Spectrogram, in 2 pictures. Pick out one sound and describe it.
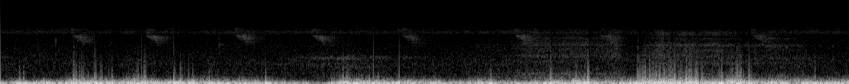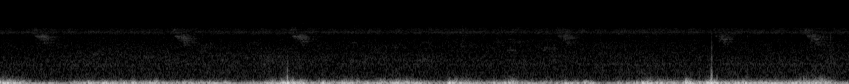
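A woman speaks calmly through a headset microphone.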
